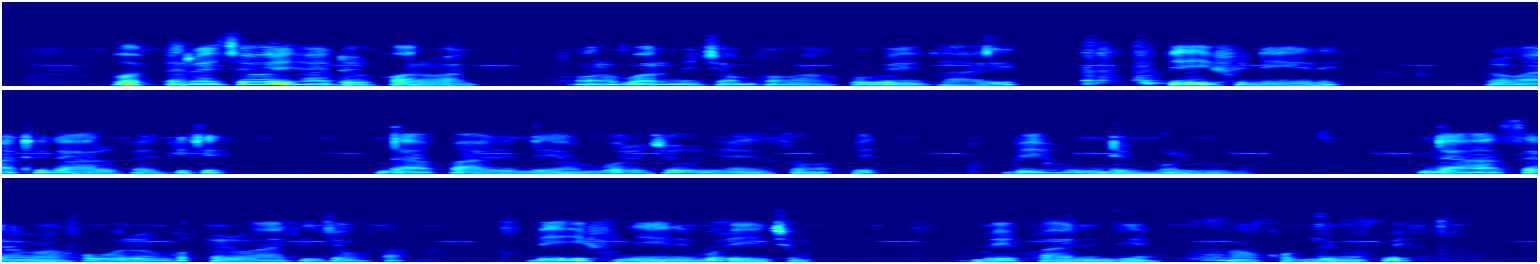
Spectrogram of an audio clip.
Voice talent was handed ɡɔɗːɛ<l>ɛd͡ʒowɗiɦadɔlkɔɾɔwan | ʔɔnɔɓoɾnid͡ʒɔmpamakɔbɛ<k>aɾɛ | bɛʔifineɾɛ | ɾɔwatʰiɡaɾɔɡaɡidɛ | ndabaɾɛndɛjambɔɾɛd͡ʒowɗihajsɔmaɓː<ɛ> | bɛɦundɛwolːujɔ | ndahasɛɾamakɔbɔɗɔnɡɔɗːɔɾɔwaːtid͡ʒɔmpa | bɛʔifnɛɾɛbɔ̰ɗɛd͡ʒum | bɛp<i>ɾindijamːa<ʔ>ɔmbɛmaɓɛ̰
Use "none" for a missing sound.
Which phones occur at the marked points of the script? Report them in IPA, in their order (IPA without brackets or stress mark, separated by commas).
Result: ɾ, ɡ, ɛ, a, k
